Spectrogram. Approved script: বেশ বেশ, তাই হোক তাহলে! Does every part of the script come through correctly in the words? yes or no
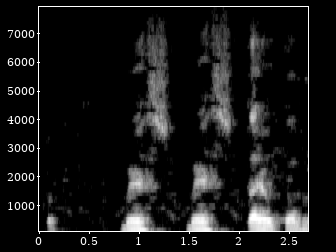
yes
